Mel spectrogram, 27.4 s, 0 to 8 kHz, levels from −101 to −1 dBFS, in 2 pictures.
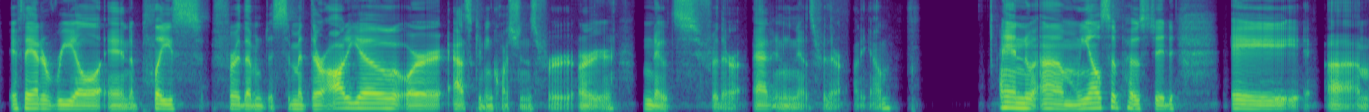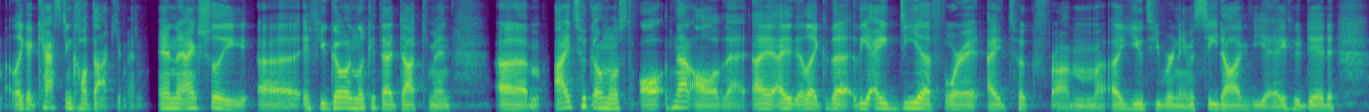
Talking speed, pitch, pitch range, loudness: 175 wpm, 120 Hz, 105-130 Hz, -22 LUFS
